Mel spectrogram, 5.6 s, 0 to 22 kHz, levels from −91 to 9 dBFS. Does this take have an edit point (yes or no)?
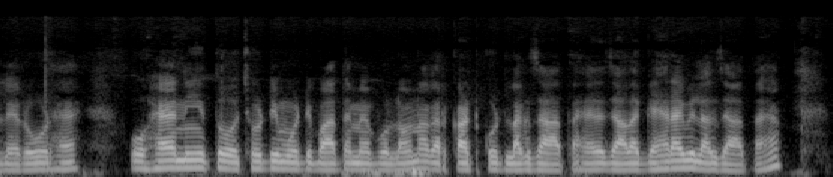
no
